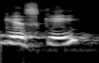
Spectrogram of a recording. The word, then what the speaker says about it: Giske: So our first panelist is Giske, which she kindly told me rhymes with whiskey.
